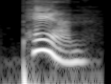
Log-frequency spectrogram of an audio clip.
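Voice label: "pan", British English; gcompris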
